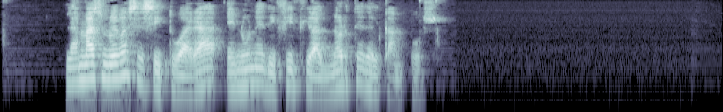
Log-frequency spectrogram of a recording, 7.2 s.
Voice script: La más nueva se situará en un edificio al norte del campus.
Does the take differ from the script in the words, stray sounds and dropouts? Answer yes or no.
no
